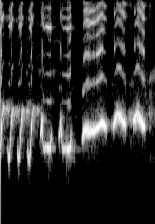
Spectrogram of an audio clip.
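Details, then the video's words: White-cheeked laughingthrush singing in many varied voices during training of wild-caught birds and rousing of males to sing and dance: a run of quick rising whistled notes, then long, loud, slurred whistles repeated about three times. "Khướu bạc má hót nhiều giọng hay Luyện khướu bổi kích khướu trống căng lửa hót múa"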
